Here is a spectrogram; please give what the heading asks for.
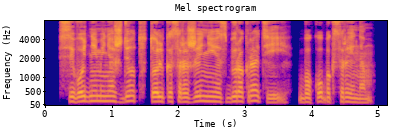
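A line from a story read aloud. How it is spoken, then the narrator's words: Gloomy. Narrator (Russian): мрачно проговорил Ихлас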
